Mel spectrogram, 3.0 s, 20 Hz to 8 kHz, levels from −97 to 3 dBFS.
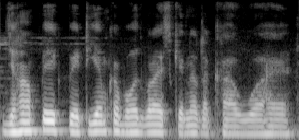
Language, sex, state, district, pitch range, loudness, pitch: Hindi, male, Jharkhand, Ranchi, 115-140 Hz, -16 LUFS, 130 Hz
